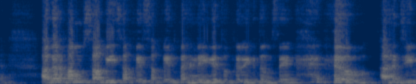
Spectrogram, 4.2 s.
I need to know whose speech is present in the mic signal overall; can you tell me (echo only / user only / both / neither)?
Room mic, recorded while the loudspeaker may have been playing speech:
user only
